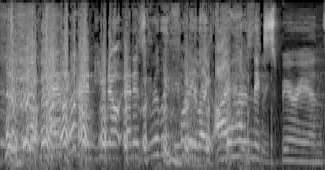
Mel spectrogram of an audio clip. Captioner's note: laughter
